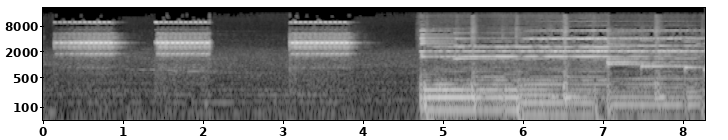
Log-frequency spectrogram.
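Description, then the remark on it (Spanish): A mobile phone ringtone sounds three times in short, bright electronic bursts with brief pauses between, loud, before music comes in and fills the rest. “Un inventor de Los Ángeles, Estados Unidos, inventa el teléfono portátil.”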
